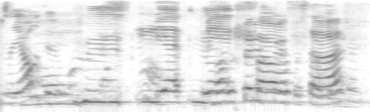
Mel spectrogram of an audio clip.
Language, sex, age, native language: Icelandic, male, 8, Icelandic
